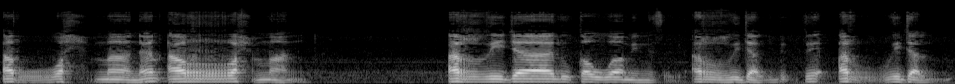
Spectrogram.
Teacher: Dan juga di sini diperingatkan oleh Syekh Ibnu Al-Jazari dalam syair beliau, wakhfi takriran idza, ketika bertasydid ro tidak banyak kali getarannya, atau bisa dikatakan tersembunyi, samar dia. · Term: menyembunyikan takrir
